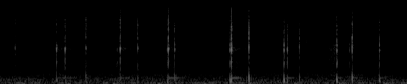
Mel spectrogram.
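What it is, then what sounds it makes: Aluminium drink can. A hollow, printed aluminium beverage can, held sideways, is scratched and tapped with long nails. About 14 quiet, sharp clicks are heard, each with a brief bright metallic ping around 1.9 kHz that dies away almost instantly. A faint scratching texture and low hum sit underneath.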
